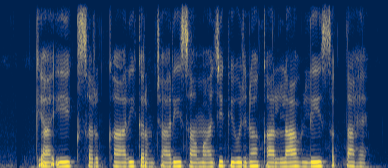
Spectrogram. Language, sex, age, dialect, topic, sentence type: Hindi, female, 25-30, Kanauji Braj Bhasha, banking, question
